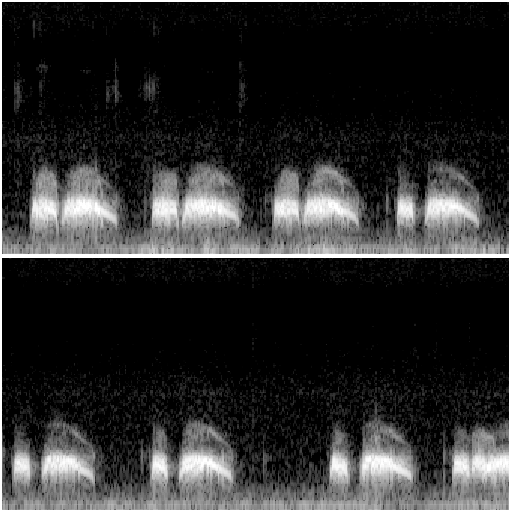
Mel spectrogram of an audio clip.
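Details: Decoy spotted dove calling without pause: soft, hollow two-part coos, each a brief note followed by a drawn-out downward-sliding one, roughly one pair per second over quiet low background rumble.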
